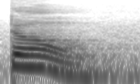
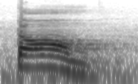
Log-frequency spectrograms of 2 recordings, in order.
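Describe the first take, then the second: First: The vowel is a long oo sound. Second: The vowel is a short o sound. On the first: The speaker calls it right. "this is tomb" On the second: The speaker calls it wrong. "It's not tomb"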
